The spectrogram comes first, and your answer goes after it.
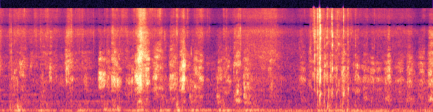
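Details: Two pet dogs, Archie the two-year-old Irish Setter and Hercules the five-year-old Border Collie cross, locked in a staredown; quick airy pants come in uneven bursts, with a few sharper breathy puffs near two and five seconds.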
